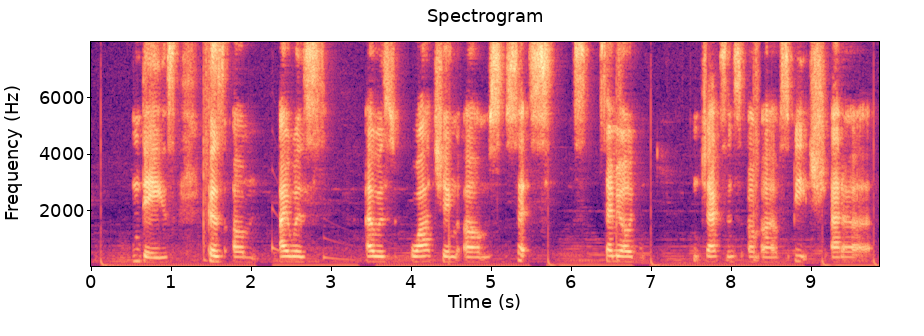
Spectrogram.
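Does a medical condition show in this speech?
Yes: stuttering; stutter from brain wired differently, not caused by anxiety or stress; stutters on every word when not thinking about it, stutters all the time, blocks and repeats; here repeated sounds, prolonged sounds.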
